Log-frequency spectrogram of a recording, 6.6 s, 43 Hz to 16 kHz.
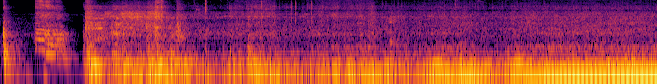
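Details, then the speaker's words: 1979 Datsun 620 after misfire work, before fitting a remanufactured alternator, catches after a couple of cranks and runs smooth, low and even on all four cylinders with no misses; charge light still on. "there's four cylinders, which is great."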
